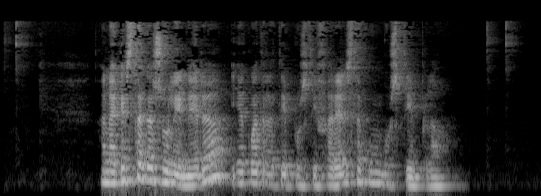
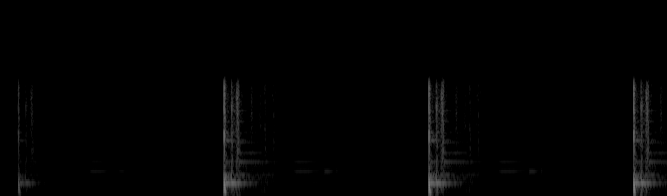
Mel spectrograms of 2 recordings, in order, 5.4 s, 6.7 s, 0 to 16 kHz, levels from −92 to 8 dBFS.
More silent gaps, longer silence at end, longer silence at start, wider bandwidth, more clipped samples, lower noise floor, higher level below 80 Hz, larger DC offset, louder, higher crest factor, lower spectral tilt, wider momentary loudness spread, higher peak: second, none vs 0.62-0.88 s, 1.25-2.23 s, 2.80-2.93 s, 3.42-3.46 s, 3.57-4.28 s, 4.85-4.98 s, 5.47-5.51 s, 5.62-6.32 s; first, 0.9 s vs 0.05 s; about the same, 0.15 s vs 0.15 s; first, 11.5 kHz vs 4 kHz; neither; second, -66 dBFS vs -88 dBFS; first, -66 dBFS vs -74 dBFS; neither; first, -25 LUFS vs -56 LUFS; second, 20 dB vs 32 dB; first, -4.5 dB/octave vs -3 dB/octave; first, 11 LU vs 7 LU; first, -8 dBFS vs -30 dBFS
